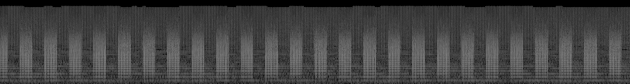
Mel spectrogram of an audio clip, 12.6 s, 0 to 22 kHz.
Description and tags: Brig Alarm Engaged
Electrical Alarm Buzzing, dry (small verb), crunchy noise, alarm beeping, old school sounding sci-fi alarm for sound effects, Spacecraft alert engaged in main terminal, Repetitive :
Sound created on Mother-32 and mild effects, recorded on Zoom H6
( no post-processing )
This sound is part of the Intercosmic Textures pack
Sounds and profile created and managed by Anon
Alarm, Beep, Buzz, Crunchy, Electric, Noise, Panic, Sci-Fi, Sound-Effect, Space, Two-Tone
